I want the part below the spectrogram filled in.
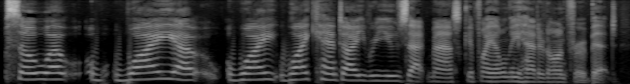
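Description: Lady radio host, medium pitch, chatty interview style, really dry studio. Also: fairly even intonation, a little slow, clear, resonant tone, dry recording. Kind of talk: conversational radio interview hosting. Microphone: studio microphone.

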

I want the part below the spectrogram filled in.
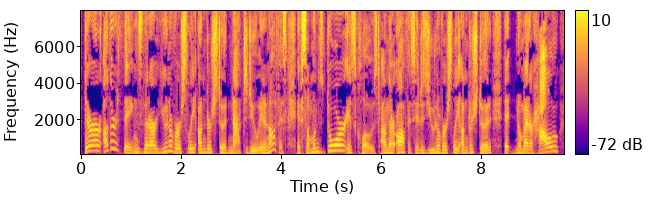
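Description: A woman's voice: lowish voice, animated, brisk, hardly any pauses, a little mellow, no echo, clean studio sound. A woman hosting a radio talk show, chatting casually and laughing often. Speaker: radio host. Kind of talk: casual chat.

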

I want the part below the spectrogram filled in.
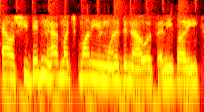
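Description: A man's voice: high voice, brisk, soft background music, rough recording. A man calling a radio show, telling a heartfelt story in an earnest, sentimental way.

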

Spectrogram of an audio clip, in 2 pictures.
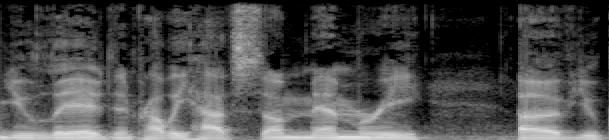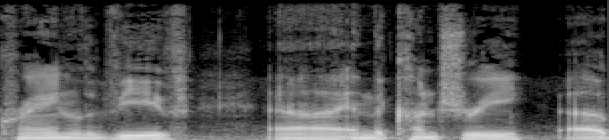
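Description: His voice sits low, clear and resonant with a slightly mellow quality as he hosts a live radio talk show over a studio microphone. The man chats amiably and conversationally, using the odd filler word.

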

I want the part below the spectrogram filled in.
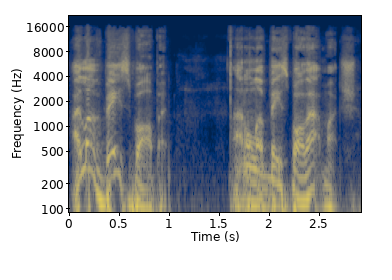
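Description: A man's voice: mid-range voice, a little fast, husky. A man in his thirties co-hosting a morning radio show, telling stories and joking playfully. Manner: playful, animated storytelling with jokes. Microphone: studio mic.

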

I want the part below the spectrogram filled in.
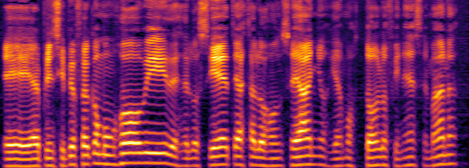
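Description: A man with a Venezuelan accent, answering interview questions as a guest in a friendly, unhurried way with frequent pauses. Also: mid-range voice, fairly even intonation, darkish tone, clean tone, no room sound. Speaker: guest, professional surfer.

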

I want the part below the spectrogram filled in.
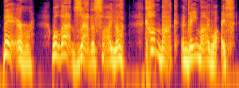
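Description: A reader putting on a coarse old baronet. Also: male voice, high-pitched, expressive, measured pace, slightly rough, no echo, clean studio sound, voice pushed up, heavily acted. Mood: pleading. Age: older. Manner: rustic ungrammatical speech, pleading. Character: old male baronet, blunt, coarse, pleading.

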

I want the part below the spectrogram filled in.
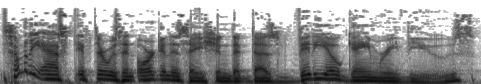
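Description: A male talk radio host with a husky voice whose pitch swings widely as he talks. He speaks in quick, animated bursts, often stopping and restarting mid-thought. The sound is dry and close to the mic. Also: no room sound. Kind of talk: casual radio chat.

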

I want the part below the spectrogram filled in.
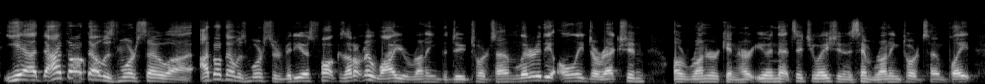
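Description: A man breaks down a game in casual podcast chat, his middle-pitched voice recorded close and dry. He rambles, stops to correct himself and fills gaps with "uh". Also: fast, few pauses, no room sound, dull audio. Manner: rambling, frequent self-corrections and fillers. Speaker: sports podcast co-host.

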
